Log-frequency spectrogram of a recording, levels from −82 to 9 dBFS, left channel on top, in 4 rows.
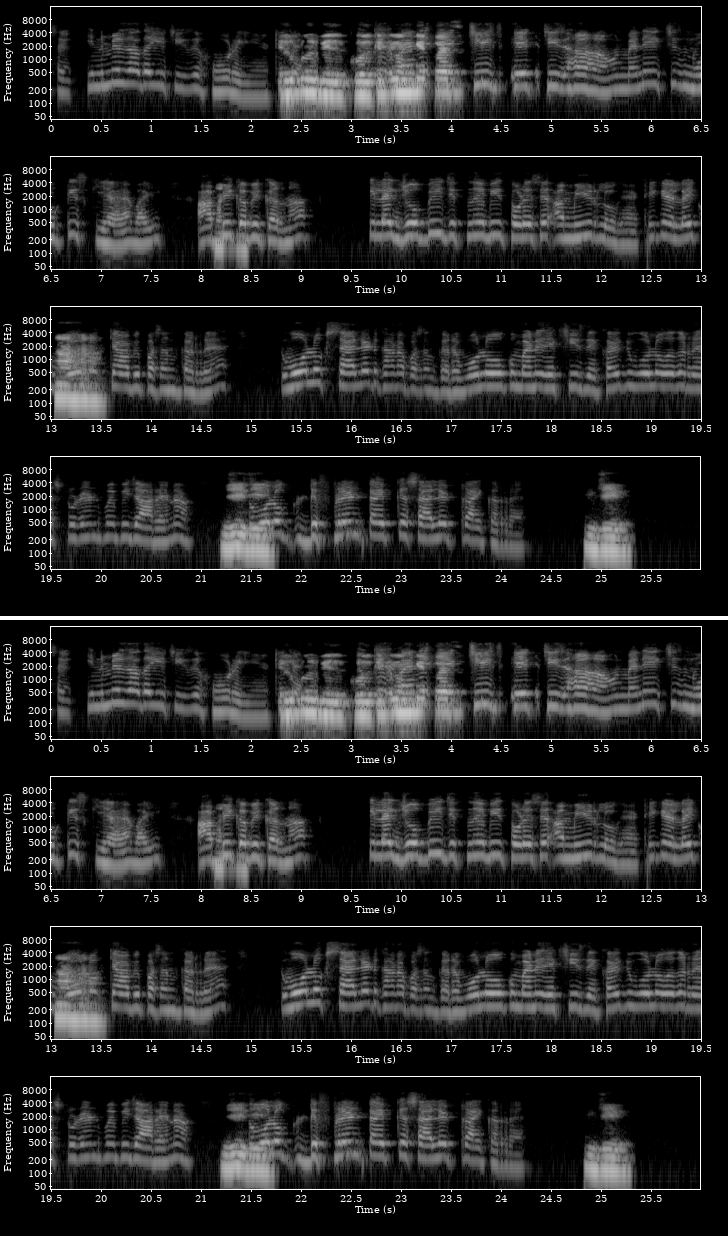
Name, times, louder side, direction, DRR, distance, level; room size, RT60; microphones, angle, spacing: voice 1, 0.0-2.5 3.1-7.6 8.0-9.1 9.7-14.8 15.3-20.9 21.5-24.2, right 1 dB, 15° right, 1.1 m, -34 dB
voice 2, 2.3-4.1 8.2-8.3 13.0-13.5 21.2-21.7 24.8-25.3, left 2 dB, 30° left, 0.5 m, -21 dB
head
